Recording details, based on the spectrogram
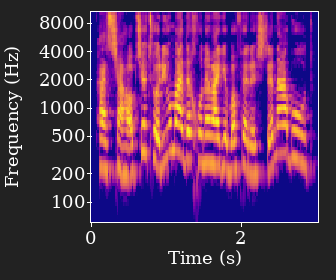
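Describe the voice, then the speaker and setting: A woman's voice: high-pitched, animated, a bit bright, voice pushed up. A woman voicing a brusque, impatient young man in an audiobook story.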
